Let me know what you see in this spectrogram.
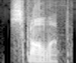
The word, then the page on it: scollop: American English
